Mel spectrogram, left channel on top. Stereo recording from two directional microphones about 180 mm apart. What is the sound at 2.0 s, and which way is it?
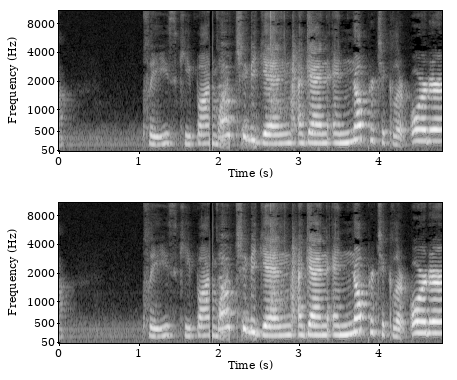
Speech, 30° right (ahead or behind).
